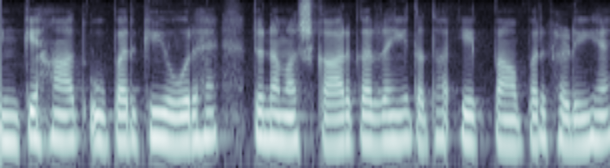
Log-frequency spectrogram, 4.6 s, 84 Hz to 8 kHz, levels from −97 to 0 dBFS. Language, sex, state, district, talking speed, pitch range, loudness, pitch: Hindi, female, Chhattisgarh, Kabirdham, 220 wpm, 170-185 Hz, -17 LUFS, 180 Hz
